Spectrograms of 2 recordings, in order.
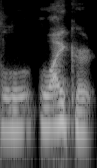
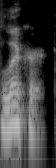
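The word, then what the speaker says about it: Likert: my presentations said will I'm pretty sure it's liquor I said no way and um so then I did some investigative work and uh I found that the daughter of liquor says it's liquor and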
